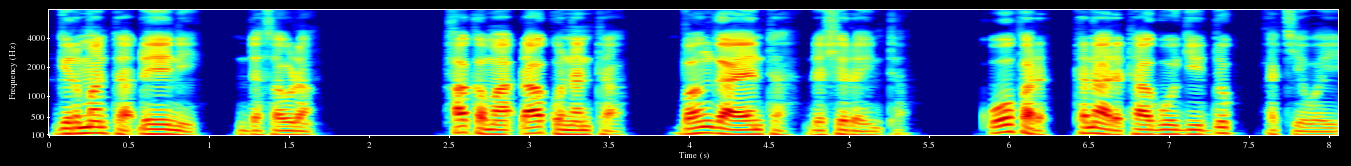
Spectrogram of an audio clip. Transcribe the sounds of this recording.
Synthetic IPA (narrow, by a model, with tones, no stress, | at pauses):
ɡʲɪ˦rmɐ˦nta˨ɗɐ˦ja˦neː˨ | da˨sa˦wɽɐ˦ŋ | ha˦ka˨maː˦ɗaː˦kʷʊ˨nɐ˦nta˨ʔ | bɐ˦ŋɡaː˨jɐ˦nta˨da˨ʃɪ˦ɽɐ˨jɪ˦nta˨ | kʷʼoː˦ɸɐ˨rtɐ˦naː˨da˨taː˦ɡʷoː˦ɡʲiː˦dʊ˦k̚ʔa˨kʲeː˨wɐ˦je˦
